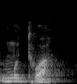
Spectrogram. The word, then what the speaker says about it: Mutwa: prénom, mais c'est Vuzamazulu Credo Mutwa ou Moudva, ouais. Credo Moudva, c'est ça? Credo Mutwa. Mmh. Ah oui, oui, Mutwa, c'est ça. Oui, oui, c'est Mutwa, oui.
